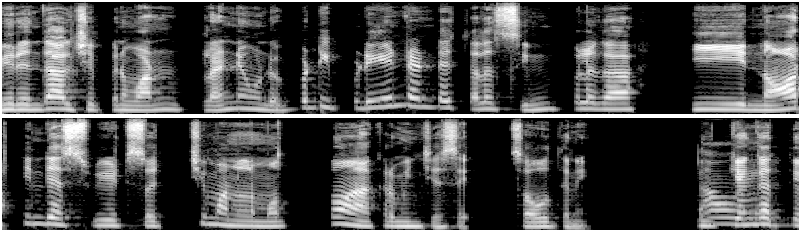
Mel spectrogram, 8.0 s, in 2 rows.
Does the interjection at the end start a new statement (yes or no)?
no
